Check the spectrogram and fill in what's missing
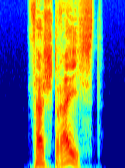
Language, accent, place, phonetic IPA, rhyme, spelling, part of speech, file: German, Germany, Berlin, [fɛɐ̯ˈʃtʁaɪ̯çst], -aɪ̯çst, verstreichst, verb, De-verstreichst.ogg
- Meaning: second-person singular present of verstreichen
